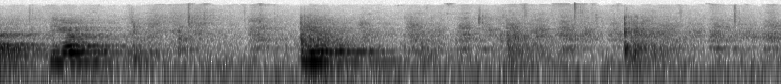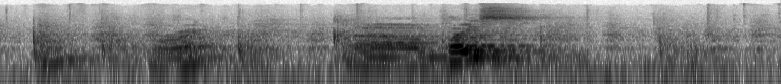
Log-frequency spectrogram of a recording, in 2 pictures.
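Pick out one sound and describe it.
A dog's paws patter on a hard floor.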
